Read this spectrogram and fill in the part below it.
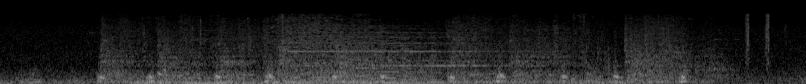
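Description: A pickaxe strikes and smashes through wood and metal debris, with repeated sharp knocks.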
